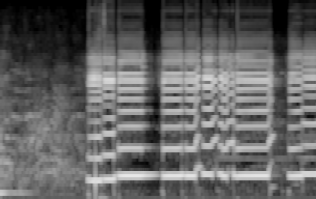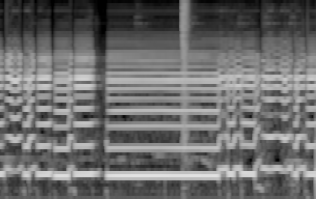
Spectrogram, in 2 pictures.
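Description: Live band music starts about a second in, after a quieter moment: a single reed instrument plays a fast, heavily ornamented melody with long held notes.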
